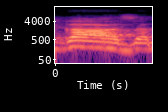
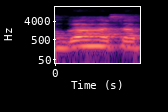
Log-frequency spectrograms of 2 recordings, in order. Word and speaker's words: Gaza: When the people them say um free Palestine, when them say Gaza, me have said to myself, I saw Gaza pronounce like it have one H at the beginning and one after the G.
